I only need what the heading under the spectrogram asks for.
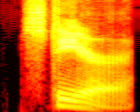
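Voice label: "stere", American English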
